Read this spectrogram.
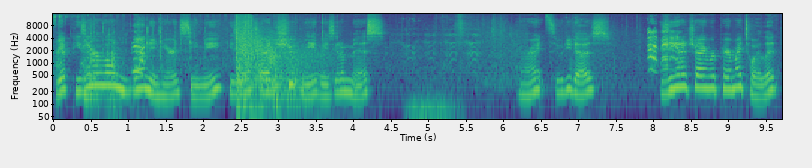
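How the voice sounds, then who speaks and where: A woman hosting a let's play, chatting casually and thinking out loud as she plays. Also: medium pitch, animated, normal speed, noisy background. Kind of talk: casual gameplay commentary. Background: loud game music.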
